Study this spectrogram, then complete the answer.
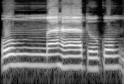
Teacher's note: میم مشدد ہے، آواز ناک میں چھپائیں گے، غنہ کریں گے، کڑا زبر ہے، الف کے برابر کھینچنا ہے۔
